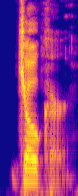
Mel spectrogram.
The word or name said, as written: joker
